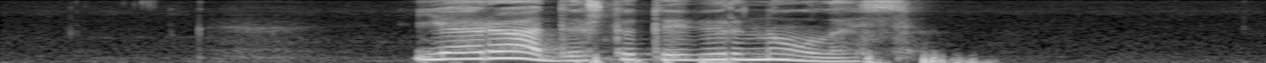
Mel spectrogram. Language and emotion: Russian, neutral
